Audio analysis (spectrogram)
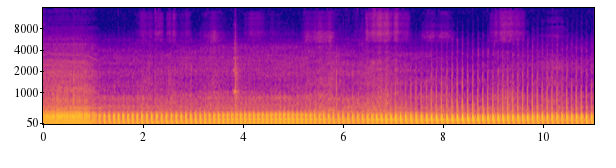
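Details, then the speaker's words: Kawasaki KLR650 single, rebuilt project bike, fully warmed after a ride: even idle with evenly spaced beats, no stumbles or misses; still idling well, new exhaust wrap smoking. "so that's after being completely warmed [Music] up still idling pretty good"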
